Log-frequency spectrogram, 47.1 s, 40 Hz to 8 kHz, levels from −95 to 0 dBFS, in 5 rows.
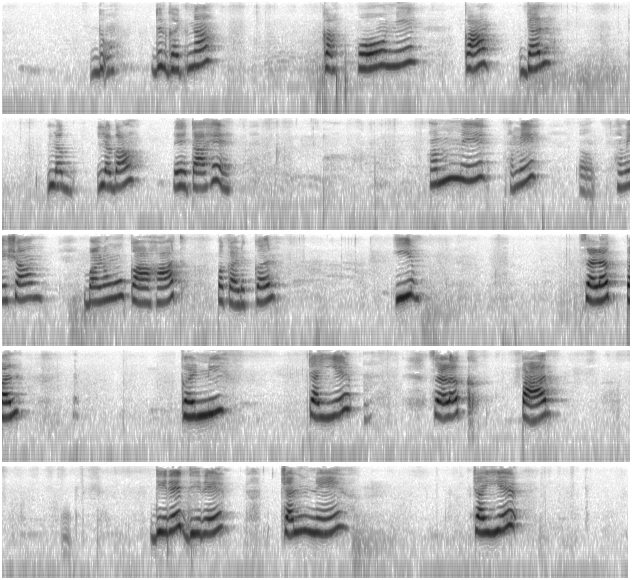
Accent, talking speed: Indian, 30 wpm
